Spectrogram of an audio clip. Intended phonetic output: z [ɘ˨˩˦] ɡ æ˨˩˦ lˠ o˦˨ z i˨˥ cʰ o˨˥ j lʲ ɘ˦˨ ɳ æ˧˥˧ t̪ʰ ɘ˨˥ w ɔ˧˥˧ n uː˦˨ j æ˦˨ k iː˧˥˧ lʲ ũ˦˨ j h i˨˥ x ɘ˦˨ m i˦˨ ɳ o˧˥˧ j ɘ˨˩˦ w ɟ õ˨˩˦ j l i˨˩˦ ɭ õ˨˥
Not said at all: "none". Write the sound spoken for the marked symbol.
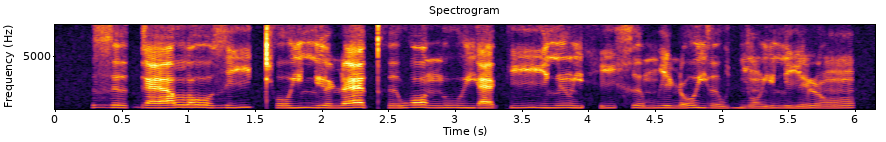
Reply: ɘ˨˩˦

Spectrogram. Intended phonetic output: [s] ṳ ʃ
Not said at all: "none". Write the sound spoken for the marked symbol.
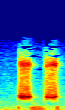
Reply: ʃ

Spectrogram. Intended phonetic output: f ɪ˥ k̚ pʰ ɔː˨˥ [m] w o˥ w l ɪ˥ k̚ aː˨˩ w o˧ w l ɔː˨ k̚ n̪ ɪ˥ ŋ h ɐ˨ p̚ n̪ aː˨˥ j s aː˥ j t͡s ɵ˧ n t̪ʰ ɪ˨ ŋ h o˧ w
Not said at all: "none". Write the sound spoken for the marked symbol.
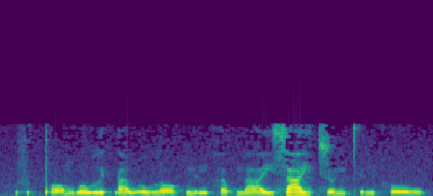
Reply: m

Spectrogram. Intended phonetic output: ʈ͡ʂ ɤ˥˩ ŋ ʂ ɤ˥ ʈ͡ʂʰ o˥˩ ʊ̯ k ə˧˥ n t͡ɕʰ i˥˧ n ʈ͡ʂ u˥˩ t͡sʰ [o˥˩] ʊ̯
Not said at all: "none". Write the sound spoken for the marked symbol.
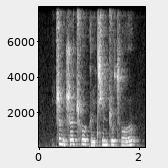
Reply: o˧˥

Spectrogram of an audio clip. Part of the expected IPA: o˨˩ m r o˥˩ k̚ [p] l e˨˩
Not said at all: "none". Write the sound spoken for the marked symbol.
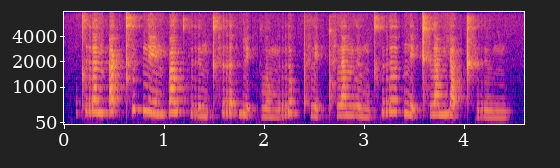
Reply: pʰ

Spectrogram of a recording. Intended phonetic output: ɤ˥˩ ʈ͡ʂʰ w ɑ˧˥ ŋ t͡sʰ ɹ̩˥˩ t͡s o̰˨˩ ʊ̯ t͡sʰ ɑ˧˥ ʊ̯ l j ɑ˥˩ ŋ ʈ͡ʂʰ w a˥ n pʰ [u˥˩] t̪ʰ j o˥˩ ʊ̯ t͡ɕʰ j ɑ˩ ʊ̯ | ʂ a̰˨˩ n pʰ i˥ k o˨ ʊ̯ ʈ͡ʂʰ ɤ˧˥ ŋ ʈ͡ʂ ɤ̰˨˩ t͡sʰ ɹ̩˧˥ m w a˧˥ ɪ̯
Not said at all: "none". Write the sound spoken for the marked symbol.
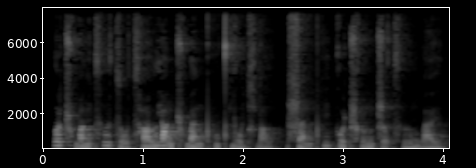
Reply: u˥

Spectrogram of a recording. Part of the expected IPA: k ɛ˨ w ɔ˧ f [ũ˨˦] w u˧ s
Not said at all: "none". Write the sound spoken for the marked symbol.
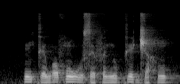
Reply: ũ˦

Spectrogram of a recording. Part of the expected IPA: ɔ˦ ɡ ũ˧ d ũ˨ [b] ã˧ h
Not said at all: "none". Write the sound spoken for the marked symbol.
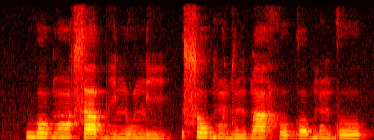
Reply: ɡ͡b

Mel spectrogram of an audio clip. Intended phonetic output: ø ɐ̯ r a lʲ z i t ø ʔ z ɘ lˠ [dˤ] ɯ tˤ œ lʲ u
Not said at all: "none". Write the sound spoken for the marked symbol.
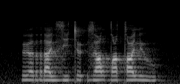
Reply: dˤ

